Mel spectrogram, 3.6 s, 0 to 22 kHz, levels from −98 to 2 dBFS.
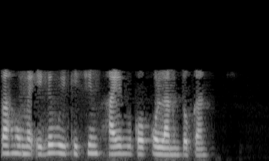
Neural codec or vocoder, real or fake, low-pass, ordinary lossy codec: codec, 16 kHz, 0.8 kbps, ZipCodec; fake; 3.6 kHz; AAC, 16 kbps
